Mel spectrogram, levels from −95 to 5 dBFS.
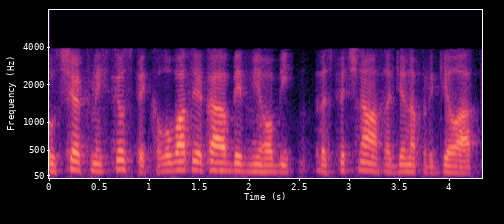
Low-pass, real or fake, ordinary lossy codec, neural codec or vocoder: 7.2 kHz; fake; AAC, 16 kbps; codec, 16 kHz, 0.2 kbps, FocalCodec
